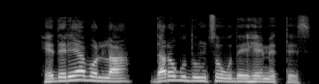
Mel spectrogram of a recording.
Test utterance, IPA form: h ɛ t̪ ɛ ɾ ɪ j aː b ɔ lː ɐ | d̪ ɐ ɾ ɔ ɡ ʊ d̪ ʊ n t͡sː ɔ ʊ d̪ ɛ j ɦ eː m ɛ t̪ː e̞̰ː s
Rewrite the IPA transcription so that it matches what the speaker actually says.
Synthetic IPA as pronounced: h ɛ d̪ ɛ ɾ ɪ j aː b ɔ lː ɐ | d̪ ɐ ɾ ɔ ɡ ʊ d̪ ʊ n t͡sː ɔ ʊ d̪ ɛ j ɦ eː m ɛ t̪ː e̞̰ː s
